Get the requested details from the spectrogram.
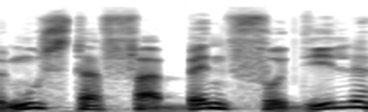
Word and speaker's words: Mustapha Benfodil: On va parler maintenant de Clandestinopolis, c'est une pièce de Mustapha Benfodil, est-ce que je l'ai bien prononcé ? – Très bien.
